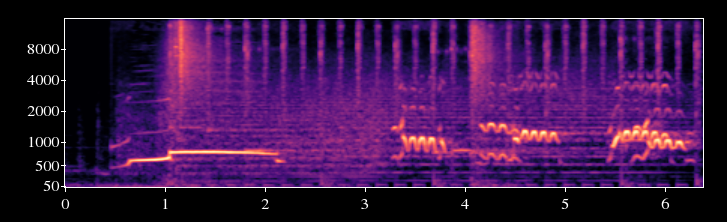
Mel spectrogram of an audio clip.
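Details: Common Loon giving its ghostly wailing cry, said to echo across dark lakes: a long, drawn-out wail rising to a held note, then wavering, quavering phrases, over steady background music.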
